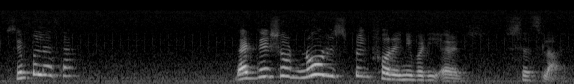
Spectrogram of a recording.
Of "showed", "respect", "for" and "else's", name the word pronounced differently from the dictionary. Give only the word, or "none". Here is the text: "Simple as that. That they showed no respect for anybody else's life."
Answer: else's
